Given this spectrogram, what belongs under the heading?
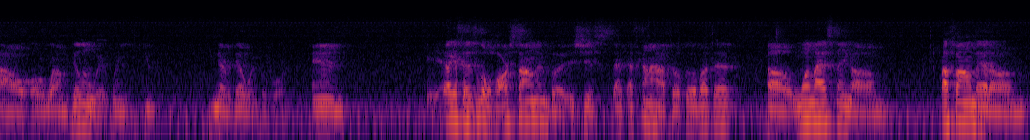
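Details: Adult who stutters, himself a clinician specialising in stuttering and fluency disorders; stuttering during public speaking that he reports makes him anxious.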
